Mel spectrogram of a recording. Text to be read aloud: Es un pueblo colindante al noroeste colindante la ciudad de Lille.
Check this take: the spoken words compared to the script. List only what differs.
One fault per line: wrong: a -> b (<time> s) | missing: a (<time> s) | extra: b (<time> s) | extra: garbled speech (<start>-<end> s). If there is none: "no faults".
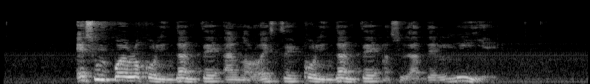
no faults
